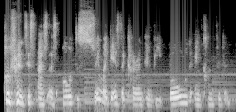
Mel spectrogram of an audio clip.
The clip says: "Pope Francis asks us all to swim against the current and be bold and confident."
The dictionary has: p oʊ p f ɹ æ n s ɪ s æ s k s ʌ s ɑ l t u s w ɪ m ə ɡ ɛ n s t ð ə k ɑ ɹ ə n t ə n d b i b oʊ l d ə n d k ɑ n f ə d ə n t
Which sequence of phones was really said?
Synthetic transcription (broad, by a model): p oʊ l f ɹ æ n s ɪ s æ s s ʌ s ɑ l t u s w ɪ m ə ɡ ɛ n s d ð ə k ɑ ɹ ə n t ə n b i b oʊ l d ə n k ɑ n f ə d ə n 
